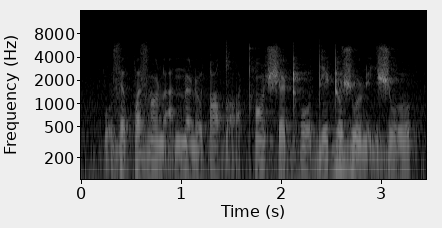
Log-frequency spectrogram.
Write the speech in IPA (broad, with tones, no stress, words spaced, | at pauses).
po̰˨˥zə˨˥pʌ˧zɔ̃˧ ɳa̰˧nʌ˩ɳʊ˩ɗʊ˨˩˦ dˤa̰˨˩˦kʰɔ̃˧ʃə˨˩˦ɖʱo˨˩˦ di˨˥ɖʊ˨˥ʒu˨˩˦ɳḭ˨˩˦ ʒʊ˨˥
